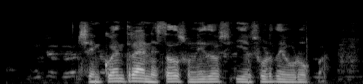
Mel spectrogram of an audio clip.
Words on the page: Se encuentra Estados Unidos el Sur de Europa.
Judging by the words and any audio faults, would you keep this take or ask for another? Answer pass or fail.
fail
